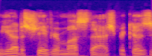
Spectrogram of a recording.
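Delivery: ordinary delivery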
